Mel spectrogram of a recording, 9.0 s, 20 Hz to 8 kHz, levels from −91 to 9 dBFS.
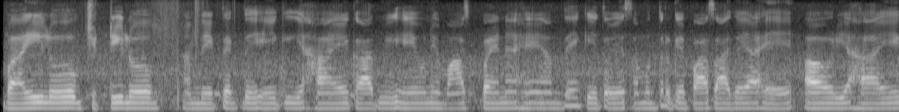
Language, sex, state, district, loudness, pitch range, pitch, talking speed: Hindi, male, Maharashtra, Aurangabad, -20 LUFS, 135-145 Hz, 140 Hz, 205 wpm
